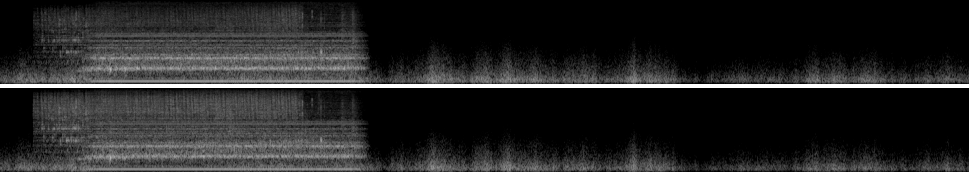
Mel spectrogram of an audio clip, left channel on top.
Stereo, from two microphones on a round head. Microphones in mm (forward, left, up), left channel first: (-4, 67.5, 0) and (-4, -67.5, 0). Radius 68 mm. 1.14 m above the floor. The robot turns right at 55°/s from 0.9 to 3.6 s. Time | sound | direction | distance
0.3 | a running tap | 45° right (ahead or behind) | ?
